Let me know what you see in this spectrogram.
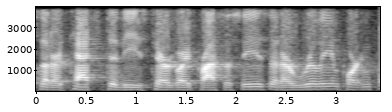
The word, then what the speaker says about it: pterygoid: Okay, pterygoid muscles that attach to the pterygoid process. All right, so I think even though it's spelled with a P, I want everybody to say what this process is.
